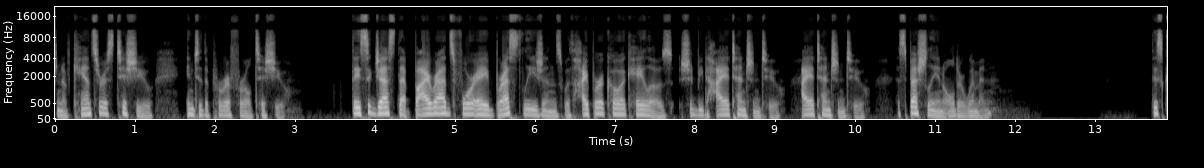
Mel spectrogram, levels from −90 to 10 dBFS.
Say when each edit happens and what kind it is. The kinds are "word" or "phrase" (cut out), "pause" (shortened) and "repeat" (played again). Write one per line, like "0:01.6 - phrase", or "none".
0:08.1 - word
0:09.3 - repeat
